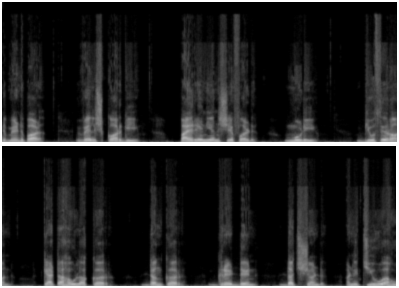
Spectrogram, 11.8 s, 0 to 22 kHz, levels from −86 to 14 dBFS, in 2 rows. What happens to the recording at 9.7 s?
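At 9.7 s the speech carries the same coding damage heard across the whole clip, likely Opus compression. The encoder seems to be running its hybrid speech mode at a low rate, around 16 kbps. Voices turn muffled and hoarse, and grainy texture is plainly audible.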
